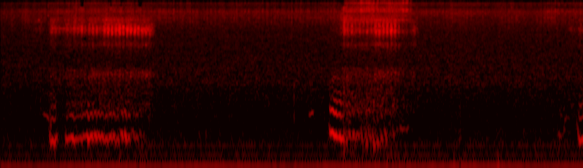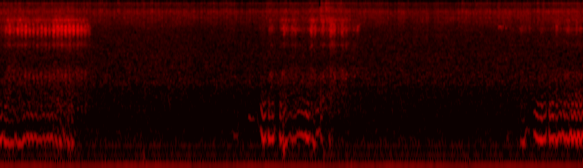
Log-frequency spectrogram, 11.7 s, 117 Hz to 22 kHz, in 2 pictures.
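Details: Cat sleeping in owner's lap, soft snoring purr with each breath, about 23 a minute, over a steady low hum; snoring.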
